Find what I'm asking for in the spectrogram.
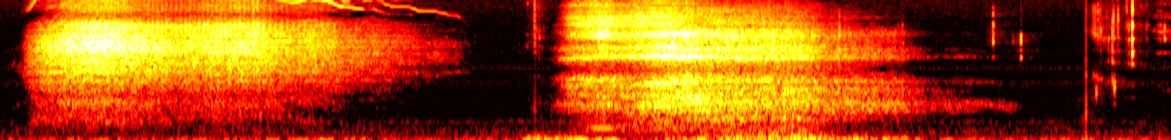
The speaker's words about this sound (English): Why don't you take a deep breath?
